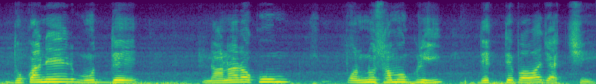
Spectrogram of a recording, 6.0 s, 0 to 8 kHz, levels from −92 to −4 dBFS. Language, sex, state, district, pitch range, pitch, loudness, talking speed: Bengali, male, West Bengal, Jhargram, 185-225 Hz, 210 Hz, -15 LUFS, 90 wpm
